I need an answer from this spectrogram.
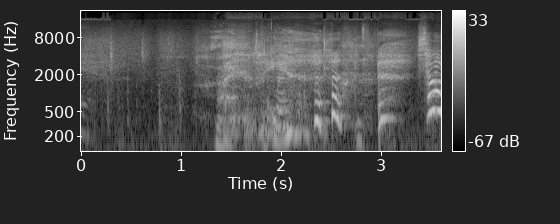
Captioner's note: laughs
